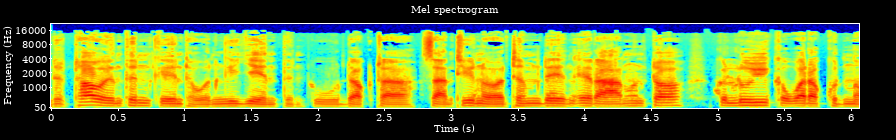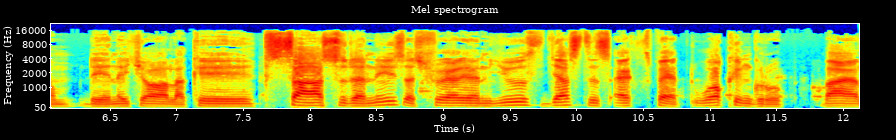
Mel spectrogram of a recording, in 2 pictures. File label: Dinka; Akutnhom Kɔc Junup Thudan Australian Yïïth Riënythii Akut Kɔ̈c Leŋ ŋiëëc luui; SBS Dinka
